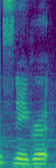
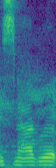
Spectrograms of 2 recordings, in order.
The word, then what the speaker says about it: Snagret: and there's the burrowing snagit people usually say snagret I think just because of the way it's spelled but I've already explained my thoughts on that burrowing snagret snavi family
